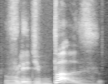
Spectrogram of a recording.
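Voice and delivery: low, slow knowing tease; sly low mock accusation; teasing. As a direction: drop low and drawl it slowly. Teasing viewers.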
